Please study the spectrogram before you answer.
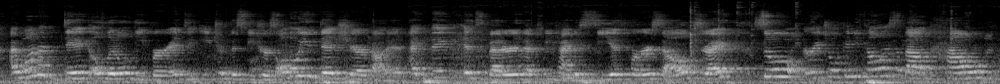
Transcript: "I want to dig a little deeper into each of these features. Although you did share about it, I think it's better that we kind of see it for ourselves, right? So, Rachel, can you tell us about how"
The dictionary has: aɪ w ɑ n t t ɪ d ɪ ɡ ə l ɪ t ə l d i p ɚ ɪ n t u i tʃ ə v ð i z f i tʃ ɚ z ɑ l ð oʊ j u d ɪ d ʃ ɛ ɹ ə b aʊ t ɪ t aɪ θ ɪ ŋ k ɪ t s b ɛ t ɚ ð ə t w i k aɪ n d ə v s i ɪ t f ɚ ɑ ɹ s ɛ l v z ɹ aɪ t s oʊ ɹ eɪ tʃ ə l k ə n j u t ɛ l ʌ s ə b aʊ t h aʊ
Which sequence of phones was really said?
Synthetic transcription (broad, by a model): aɪ w ɑ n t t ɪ d ɪ ɡ ə l ɪ t l d i p ɚ ɪ n t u i tʃ ə v ð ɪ s f i tʃ ɚ z ɑ l ð oʊ j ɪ d ɪ d ʃ ɛ ɹ ə b aʊ t ɪ t aɪ θ ɪ ŋ k ɪ t s b ɛ t ɚ ð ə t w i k aɪ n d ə s i ɪ t f ɚ ɑ ɹ s ɛ l v z ɹ aɪ t s oʊ ɹ eɪ tʃ l k ə n j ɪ t ɛ l ʌ s ə b aʊ t h aʊ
